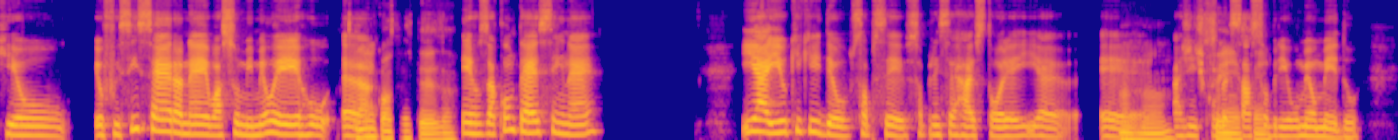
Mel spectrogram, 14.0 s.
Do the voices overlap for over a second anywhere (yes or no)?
yes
